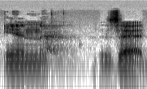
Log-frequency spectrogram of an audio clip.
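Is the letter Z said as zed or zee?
zed. The letter Z is said the British way, zed.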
